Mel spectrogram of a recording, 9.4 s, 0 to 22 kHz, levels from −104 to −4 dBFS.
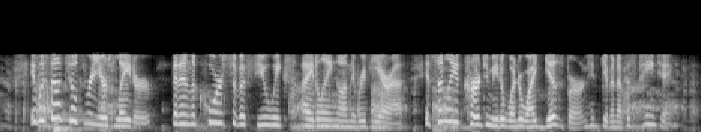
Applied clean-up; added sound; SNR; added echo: classical method log-MMSE.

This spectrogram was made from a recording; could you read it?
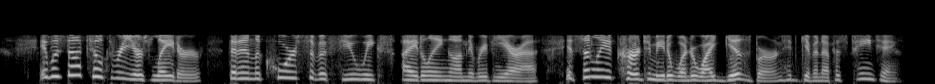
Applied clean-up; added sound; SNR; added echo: neural mask model Resemble Enhance denoiser.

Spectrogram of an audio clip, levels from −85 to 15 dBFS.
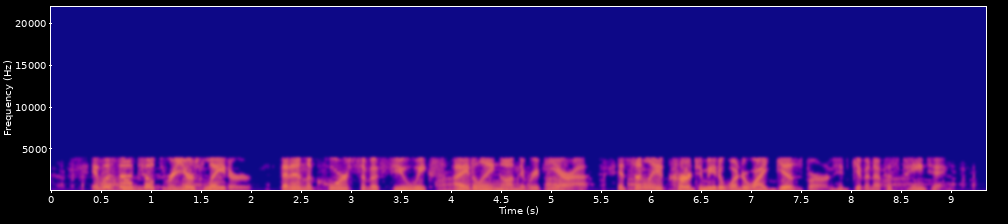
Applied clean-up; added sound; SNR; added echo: classical method spectral subtraction.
